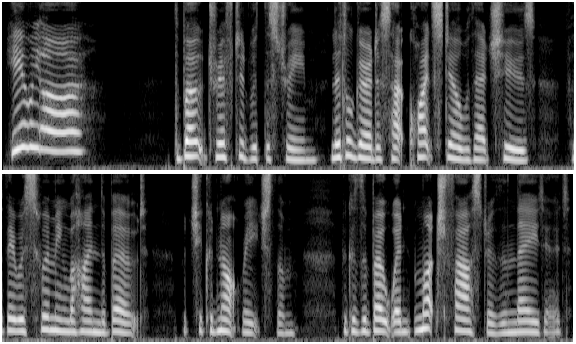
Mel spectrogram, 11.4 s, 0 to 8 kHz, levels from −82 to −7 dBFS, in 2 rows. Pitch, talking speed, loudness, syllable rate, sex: 220 Hz, 200 wpm, -21 LUFS, 5.4 syllables/s, female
